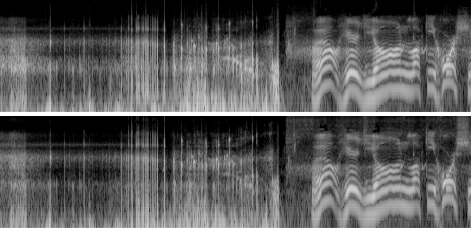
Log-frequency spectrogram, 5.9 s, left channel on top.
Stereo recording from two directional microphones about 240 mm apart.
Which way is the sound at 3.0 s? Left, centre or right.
Centre.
